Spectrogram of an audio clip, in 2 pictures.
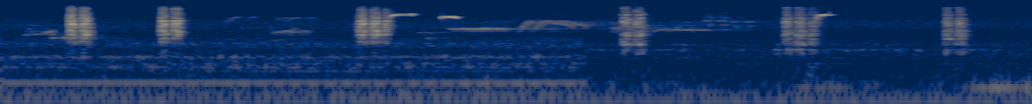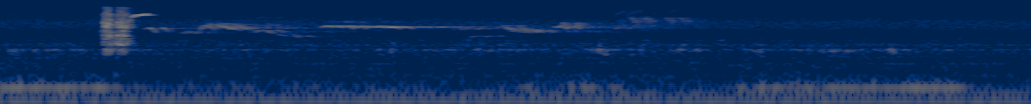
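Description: Great tit at its nest in a wooden nest box, settling onto its eggs: about seven sharp clicks or scratches in the first six seconds, with thin high chirps and gliding calls between them and after them.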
